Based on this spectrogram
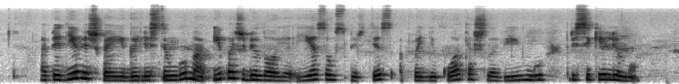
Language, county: Lithuanian, Kaunas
